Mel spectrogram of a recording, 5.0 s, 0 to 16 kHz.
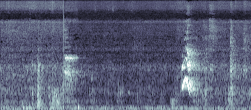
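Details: Two-week-old black Labrador puppies, Hunny's winter 2023 litter, Colorado, USA, eyes just opening and learning to crawl; a short faint squeak early on, then a single thin wavering whimper near the end over a low steady hum.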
